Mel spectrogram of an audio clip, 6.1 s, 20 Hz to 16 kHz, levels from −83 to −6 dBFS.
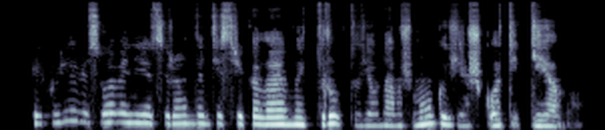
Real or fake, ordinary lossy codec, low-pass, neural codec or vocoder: real; MP3, 96 kbps; 14.4 kHz; none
